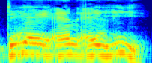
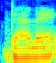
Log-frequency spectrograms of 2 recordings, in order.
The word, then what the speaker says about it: Danae: Danae, D-A-N-A-E. Yeah. Mm-hmm. And, I'm sorry, how is it pronounced? I think it's Danae. Danae?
